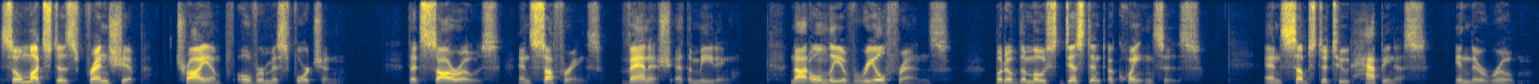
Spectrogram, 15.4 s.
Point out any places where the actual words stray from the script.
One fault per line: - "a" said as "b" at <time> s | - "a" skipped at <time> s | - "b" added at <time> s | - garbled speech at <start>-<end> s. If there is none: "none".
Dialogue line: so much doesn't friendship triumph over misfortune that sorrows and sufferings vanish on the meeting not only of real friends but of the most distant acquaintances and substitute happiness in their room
- "doesn't" said as "does" at 0.5 s
- "on" said as "at" at 6.7 s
